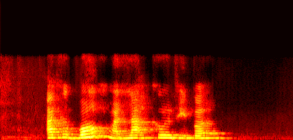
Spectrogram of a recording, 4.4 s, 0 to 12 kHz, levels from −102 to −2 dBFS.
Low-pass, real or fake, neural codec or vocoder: 7.2 kHz; fake; codec, 16 kHz, 2 kbps, X-Codec, HuBERT features, trained on general audio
